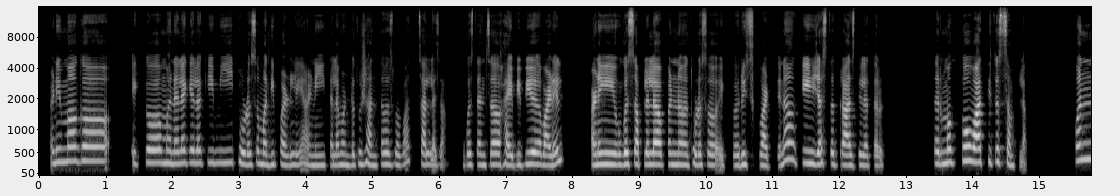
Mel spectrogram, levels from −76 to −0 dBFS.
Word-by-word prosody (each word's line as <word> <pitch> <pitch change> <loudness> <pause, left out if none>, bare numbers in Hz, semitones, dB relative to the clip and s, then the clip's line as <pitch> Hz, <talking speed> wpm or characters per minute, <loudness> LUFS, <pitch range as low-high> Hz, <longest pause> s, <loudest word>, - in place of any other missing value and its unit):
आणि 280 +2 -2
मग 310 +1 +1
अ, 315 0 +3 0.4
एक 250 +4 -14
अ, 280 0 +3
म्हणायला 270 -1 0
गेलं 275 -1 0
की 280 0 -6
मी 275 +1 -6
थोडंसं 250 -2 -1
मधी 240 -1 -1
पडले 230 0 -3
आणि 220 0 -4
त्याला 225 0 -4
म्हटलं, 230 -1 -4
"तू 255 - -5
शांत 240 -3 -4
बस 245 -1 -2
बाबा, 235 +3 -7 0.2
चालला 240 -1 -2
जा. - - -12 0.3
उगाच 235 +2 -3
त्यांचं 235 +1 0
हाय 225 -3 +2
बीपी 235 +3 +1
वाढेल 225 +6 +2 0.4
आणि 245 +1 +4
उगाच 245 +2 +5
आपल्याला 240 0 +5
पण" 240 -1 -1 0.2
थोडंसं 230 -1 -2
एक - - -7
रिस्क 230 +1 -1
वाटते 215 -1 -2
ना 355 +7 0
की 270 -1 +3
जास्त 245 +1 +2
त्रास 225 -1 +3
दिला 225 -2 -2
तर. - - -5 0.8
तर 255 - +1
मग 280 +3 +1
तो 320 +1 +5
वाद 290 0 +9
तिथंच 295 +1 +3
संपला, 230 -4 -3 0.7
पण 330 +2 +2
245 Hz, 180 wpm, -23 LUFS, 230-275 Hz, 0.8 s, वाद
